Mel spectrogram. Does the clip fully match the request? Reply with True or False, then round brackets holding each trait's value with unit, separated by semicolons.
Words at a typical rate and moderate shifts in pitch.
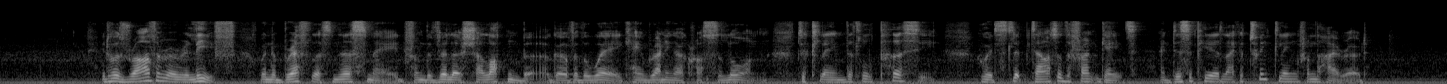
True (175 wpm; 4.0 semitones)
